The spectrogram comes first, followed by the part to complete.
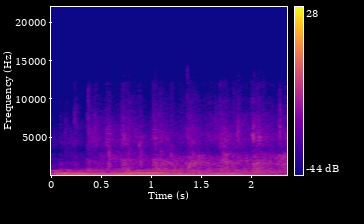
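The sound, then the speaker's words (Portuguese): A church audience claps steadily to praise Jesus during a worship service, a dense, continuous wash of applause, with a sustained low musical drone, like a held keyboard chord, running underneath the whole time. “Aplauda ele aí.”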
